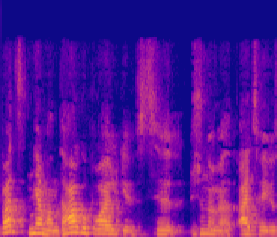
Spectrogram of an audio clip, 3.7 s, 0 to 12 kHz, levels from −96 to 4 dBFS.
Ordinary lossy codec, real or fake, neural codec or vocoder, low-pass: AAC, 32 kbps; fake; vocoder, 22.05 kHz, 80 mel bands, WaveNeXt; 9.9 kHz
